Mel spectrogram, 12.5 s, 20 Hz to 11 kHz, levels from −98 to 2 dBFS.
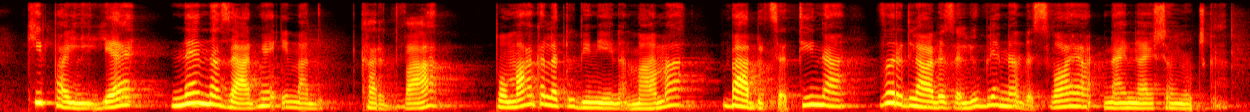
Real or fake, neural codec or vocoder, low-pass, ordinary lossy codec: fake; codec, 44.1 kHz, 2.6 kbps, SNAC; 9.9 kHz; none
